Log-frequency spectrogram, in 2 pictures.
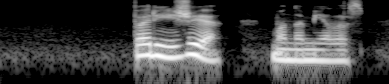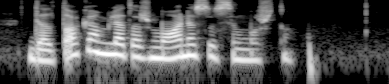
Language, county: Lithuanian, Vilnius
